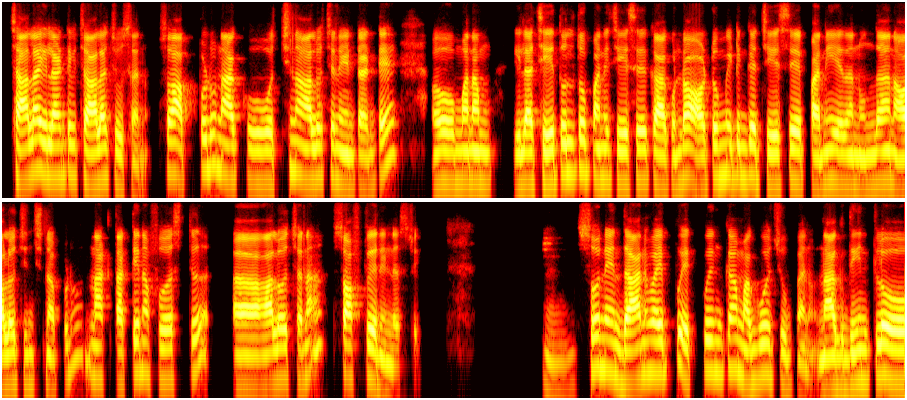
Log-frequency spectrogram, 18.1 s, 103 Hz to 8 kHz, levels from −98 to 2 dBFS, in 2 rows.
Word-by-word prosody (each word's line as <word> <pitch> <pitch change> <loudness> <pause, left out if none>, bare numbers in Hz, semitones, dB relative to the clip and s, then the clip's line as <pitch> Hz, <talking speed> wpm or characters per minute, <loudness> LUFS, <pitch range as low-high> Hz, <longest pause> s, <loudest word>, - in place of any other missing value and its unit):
చాలా 155 +5 +6
ఇలాంటివి 165 0 0
చాలా 140 +3 +6
చూసాను. 135 -2 -7 0.2
సో - - -3
అప్పుడు 195 +1 -6
నాకు 160 -1 +1 0.2
వచ్చిన 185 +5 -9
ఆలోచన 160 +1 -2
ఏంటంటే 135 0 -1 0.5
ఓహ్! 145 0 +2
మనం 145 -1 +2 0.4
ఇలా 145 0 +5
చేతులతో 175 +5 +1
పని 155 0 -1
చేసేది 150 +1 0
కాకుండా 135 +4 +4
ఆటోమేటిక్‌గా 165 +3 -1
చేసే 140 +2 +1 0.2
పని 130 +3 +1
ఏదైనా 135 -1 -3
ఉందా? 145 +3 0
అని 125 - 0
ఆలోచించినప్పుడు 135 - -4 0.2
నాకు 160 0 -4
తట్టిన 180 +4 -2
ఫస్ట్ 155 +2 -4 0.5
ఆహ్, 130 - +5 0.2
ఆలోచన 160 - -1 0.4
సాఫ్ట్‌వే‌ర్ 165 -5 +2
ఇండస్ట్రీ. 105 -1 -11 1.3
హ్మ్. 110 0 -17 0.2
సో 195 - -1
నేను 180 -4 -1
దాని 155 +4 +5
వైపు 180 0 0
ఎక్కువ 190 - -7
ఇంకా 175 +3 -3
మగ్గువ 160 +5 -1
చూపాను. 135 -2 -8
నాకు 130 0 +3
దీంట్లో 150 +4 +3
155 Hz, 140 wpm, -16 LUFS, 140-165 Hz, 1.3 s, చాలా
